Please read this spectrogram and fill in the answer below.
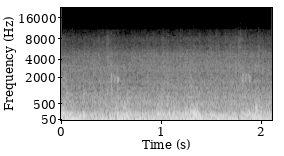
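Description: Rain falling on a car's roof and windscreen, heard from inside the cabin as a steady hiss over a constant low rumble.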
